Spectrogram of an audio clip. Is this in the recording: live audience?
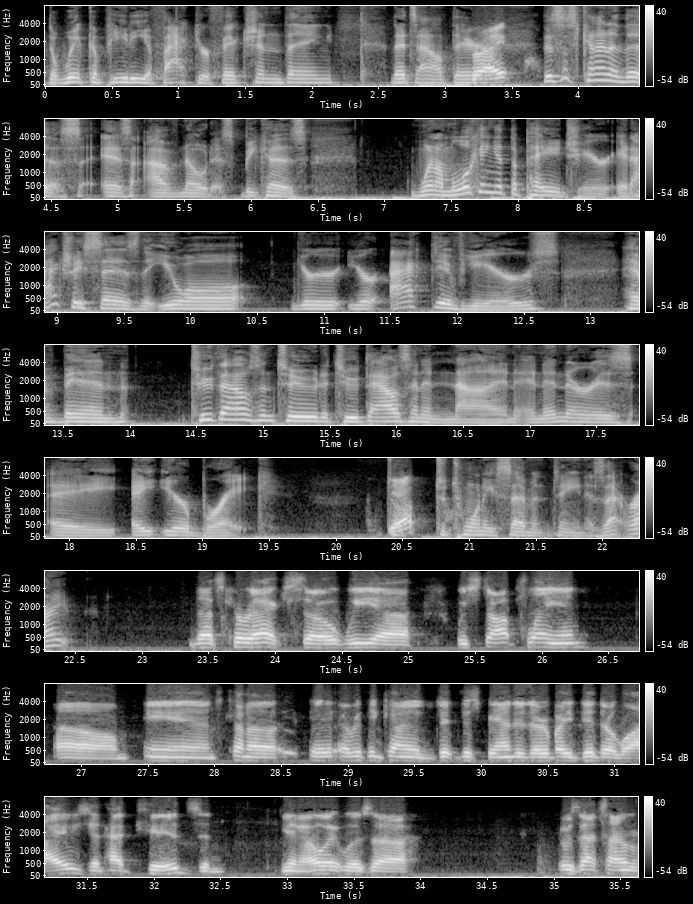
no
